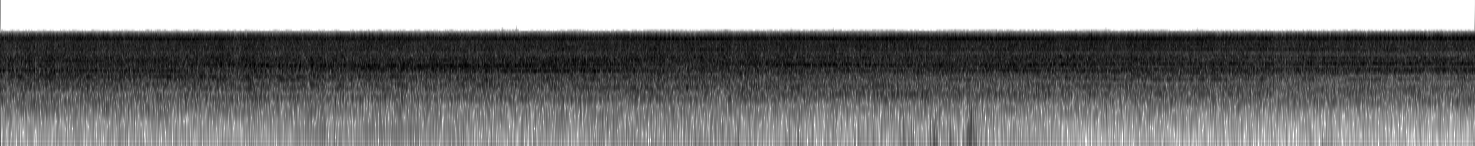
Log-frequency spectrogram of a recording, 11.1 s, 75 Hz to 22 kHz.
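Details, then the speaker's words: Electric vehicle DC motor, run from 12-volt AGM batteries during brush seating: steady hissy scraping rush at constant speed, no knocks, noticeably quieter than at first setup; brushes still bedding in on commutator. "So as you can hear, it's still fairly noisy, but it has quieted down substantially from when I originally had this thing set up."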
